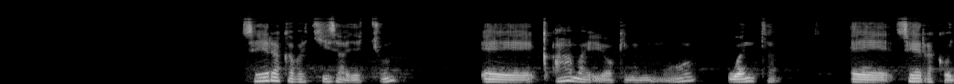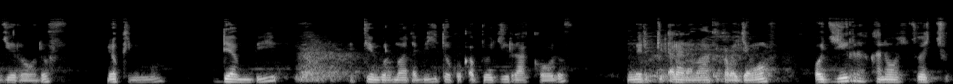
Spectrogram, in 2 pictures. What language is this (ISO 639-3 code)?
orm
